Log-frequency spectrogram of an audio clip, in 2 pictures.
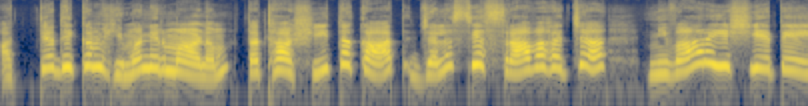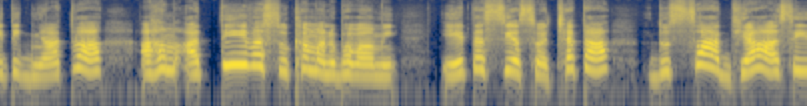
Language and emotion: Sanskrit, happy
